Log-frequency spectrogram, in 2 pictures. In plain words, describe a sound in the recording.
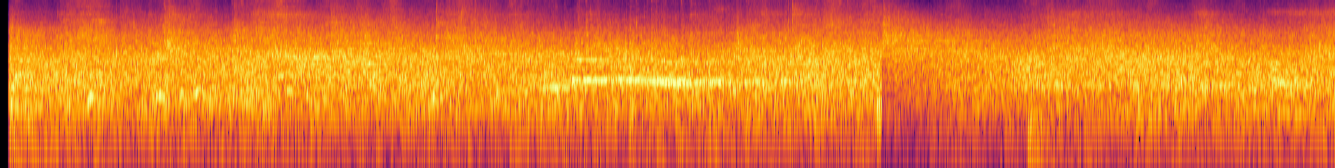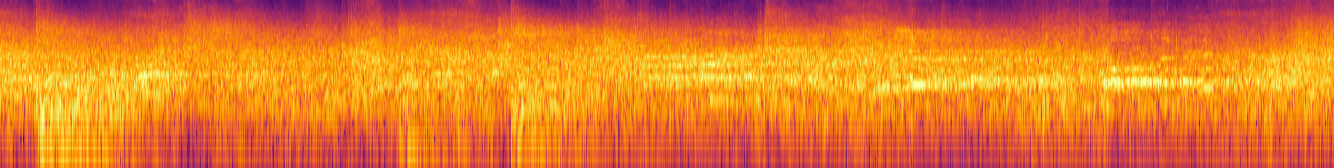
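A crowd cheers and chatters in a large echoing arena.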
